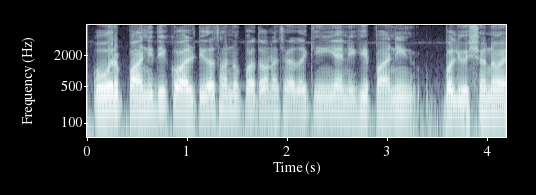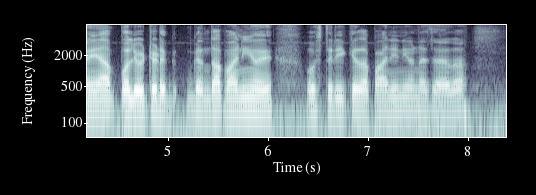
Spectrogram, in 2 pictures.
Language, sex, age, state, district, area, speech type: Dogri, male, 18-30, Jammu and Kashmir, Samba, urban, spontaneous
